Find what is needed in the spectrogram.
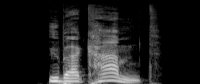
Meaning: second-person plural preterite of überkommen
- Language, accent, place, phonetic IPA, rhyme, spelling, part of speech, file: German, Germany, Berlin, [ˌyːbɐˈkaːmt], -aːmt, überkamt, verb, De-überkamt.ogg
